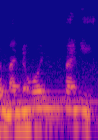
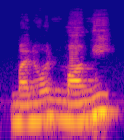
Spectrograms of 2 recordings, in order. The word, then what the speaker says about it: മനോന്മനി: ഒരു പ്രധാന വാക്കാണ് മനോന്മനി. മനോന്മനി എന്നും മനോന്മണി എന്നും പറയാം. മനോ ഉന്മനി എന്നാണ് നാദത്തിന്റെ കാര്യത്തിൽ പറയുമ്പോൾ. ഉന്മനി എന്ന പേരിലൊരു നാദമുണ്ട്, അതാണ് മനോന്മണി എന്ന് പറയുമ്പോൾ അവിടെ രത്നമായി. നായും തമ്മിലുള്ള ഉച്ചാരണ ഭേദം കൊണ്ട് അങ്ങനെയുള്ള അർത്ഥഭേദം വരുന്നതാണ്.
